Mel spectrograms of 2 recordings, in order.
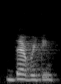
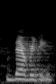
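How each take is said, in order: First: The t is a soft flap, like a d. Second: The t is a soft flap, like a d.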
